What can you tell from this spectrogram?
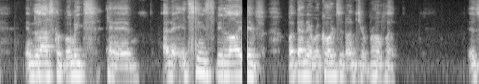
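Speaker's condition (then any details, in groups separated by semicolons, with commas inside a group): Cerebral palsy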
